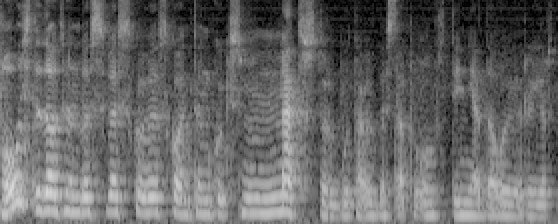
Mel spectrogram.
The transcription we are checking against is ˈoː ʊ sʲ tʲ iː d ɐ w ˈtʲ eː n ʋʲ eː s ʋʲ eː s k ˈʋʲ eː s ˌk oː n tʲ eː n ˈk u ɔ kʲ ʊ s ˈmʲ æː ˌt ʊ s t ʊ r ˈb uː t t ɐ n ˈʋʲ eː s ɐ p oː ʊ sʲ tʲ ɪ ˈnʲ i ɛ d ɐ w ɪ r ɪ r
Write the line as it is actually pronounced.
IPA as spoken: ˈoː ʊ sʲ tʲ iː d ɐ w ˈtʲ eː n ʋʲ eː s ʋʲ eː s k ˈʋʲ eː s ˌk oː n tʲ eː n ˈk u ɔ kʲ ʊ s ˈmʲ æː ˌt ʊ s t ʊ r ˈb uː t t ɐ ˈʋʲ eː s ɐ p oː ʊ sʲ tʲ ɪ ˈnʲ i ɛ d ɐ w ɪ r ɪ r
